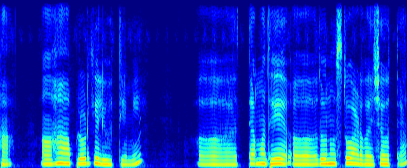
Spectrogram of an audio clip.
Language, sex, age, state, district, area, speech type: Marathi, female, 18-30, Maharashtra, Satara, urban, spontaneous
